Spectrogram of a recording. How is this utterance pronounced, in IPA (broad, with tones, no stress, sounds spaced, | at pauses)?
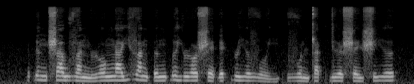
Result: ɗ ə˧ ŋ ʂ a˧ w v a˨˩ ŋ ɹ ɔ˧ ŋ a˧˥ j v a˧ ŋ ʔ ə˧˥ ŋ ɓ ə˧ j ɹ ɔ˧˥ ʂ ɛ˨˩ ɗ ɛ˦˥ k̚ ɹ i˧ ə̯ v o˨˩˨ j | v o˨˩˨ n ʈ a˨˩ k̚ ɗ ɨ˨˩ ə̯ ʂ ɛ˨˩ j ʂ i˧ ə̯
